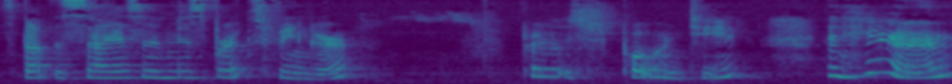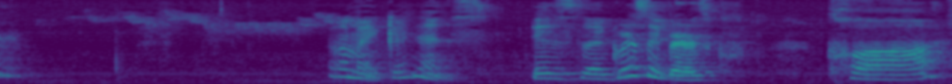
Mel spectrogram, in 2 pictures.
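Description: A middle-aged woman, a kindergarten teacher reading a children's book aloud and pausing to explain things simply in a deliberate, expressive way. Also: on the high side. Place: indoors, in a room with drywall and posters.

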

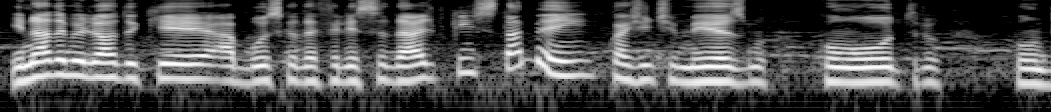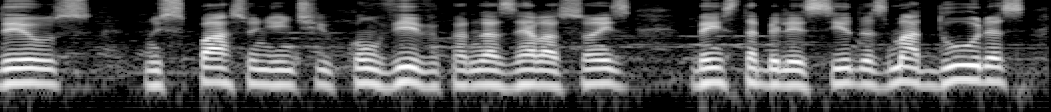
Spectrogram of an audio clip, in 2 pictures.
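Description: A man's voice: fairly high pitch, fairly even intonation, moderate pace, a bit bright. Earnest man at an event interview. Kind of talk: reflective vox pop interview.

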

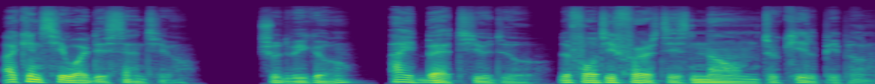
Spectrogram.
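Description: Very deep, deadpan police detective. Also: male voice, breathy edge, no room sound, studio quality, heavily acted. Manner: measured, restrained, deadpan, formal. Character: composed, dry-witted middle-aged male police detective. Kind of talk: video game character dialogue.

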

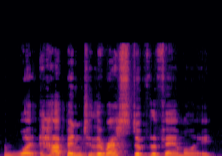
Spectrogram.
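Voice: mid-range voice, sing-song, brisk, fairly bright tone, breathy edge, full character voice. An actor playing a polite, skeptical, uneasy schoolboy in an audio play, speaking hesitantly. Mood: sympathetic. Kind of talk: audio drama acting.

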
